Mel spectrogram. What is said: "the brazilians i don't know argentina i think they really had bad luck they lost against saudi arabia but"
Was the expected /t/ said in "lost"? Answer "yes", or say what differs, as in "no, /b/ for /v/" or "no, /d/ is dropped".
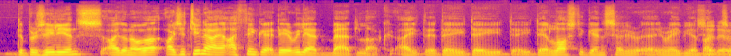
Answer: yes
